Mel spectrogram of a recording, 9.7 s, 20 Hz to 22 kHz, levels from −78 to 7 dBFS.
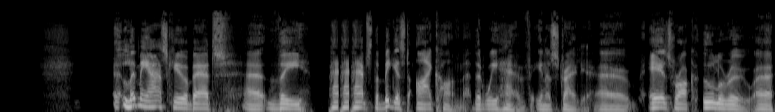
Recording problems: audio stuttering; at 4 s

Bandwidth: 14.5 kHz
